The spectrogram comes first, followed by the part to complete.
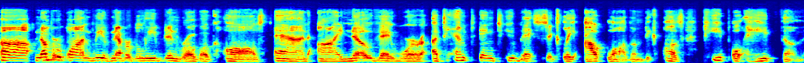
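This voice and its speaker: Speaking at a fairly slow pace, a woman uses a very deep, low pitch with vocal fry. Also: ordinary pitch variation. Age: 60s. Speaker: voting rights organizer. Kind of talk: webinar Q&A answer.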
